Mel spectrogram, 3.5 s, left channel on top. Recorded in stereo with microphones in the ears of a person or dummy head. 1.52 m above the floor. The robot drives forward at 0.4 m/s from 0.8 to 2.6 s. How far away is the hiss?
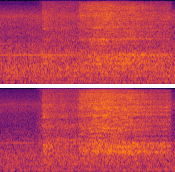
About 1.7 m.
